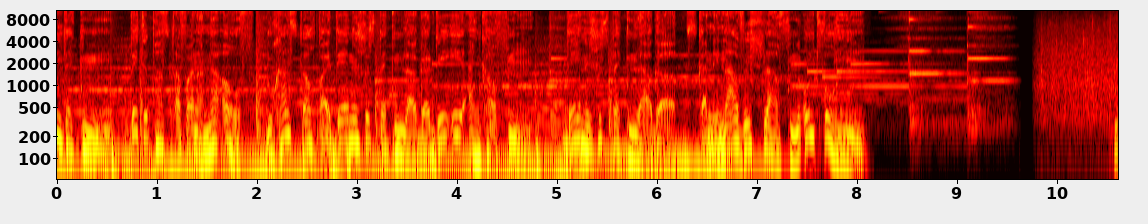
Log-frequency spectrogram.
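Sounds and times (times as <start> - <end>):
speech: 0.0 - 8.2
bright ringing chime tones: 7.4 - 9.7
dense hiss of falling rain: 9.8 - 10.5.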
